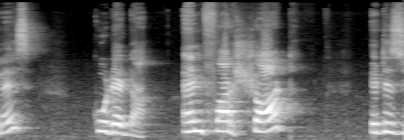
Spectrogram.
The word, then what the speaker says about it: coup d'état: The next word is coup deta. It is written as it is coup and dat but its right pronunciation is coup deta and for short it is used coup very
